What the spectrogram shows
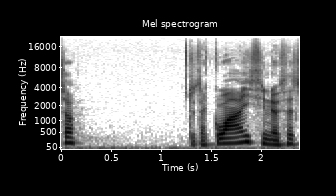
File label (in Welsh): "gwaeth", Welsh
